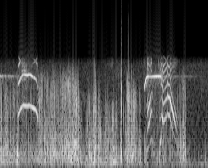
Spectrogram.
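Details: A hoary marmot at Lake Louise, Banff, gives two loud, piercing whistles over a background of murmuring voices.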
